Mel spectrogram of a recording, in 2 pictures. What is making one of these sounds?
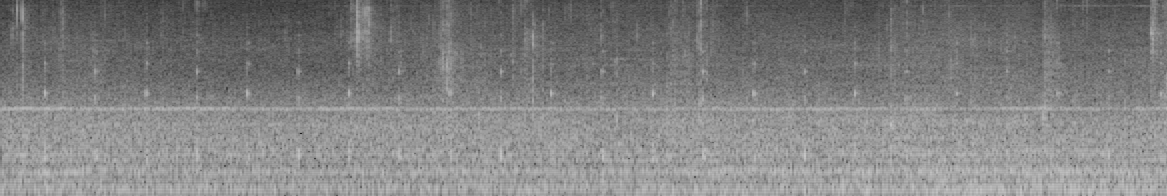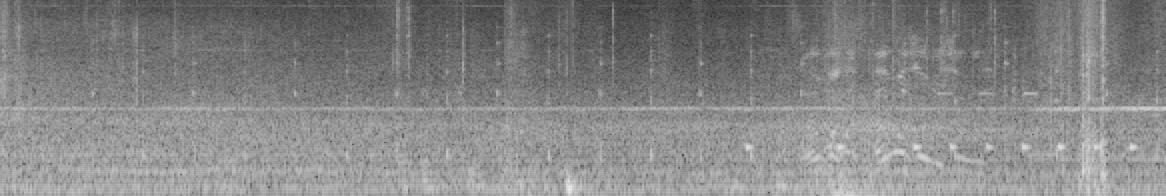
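A car's road noise rumbles, heard from inside.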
